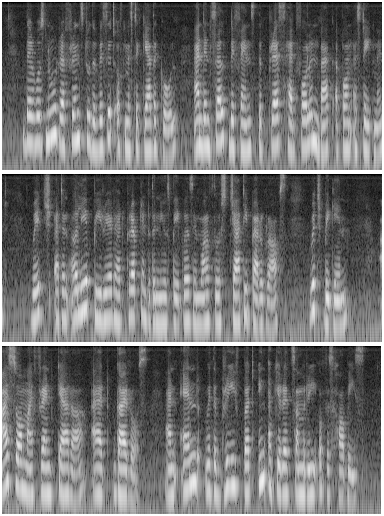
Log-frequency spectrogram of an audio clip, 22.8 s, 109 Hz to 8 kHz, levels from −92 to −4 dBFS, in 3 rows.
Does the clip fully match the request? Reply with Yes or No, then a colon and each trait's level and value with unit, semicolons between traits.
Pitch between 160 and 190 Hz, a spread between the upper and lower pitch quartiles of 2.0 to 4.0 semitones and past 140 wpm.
Yes: medium, 185 Hz; average, 2.9 semitones; average, 155 wpm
